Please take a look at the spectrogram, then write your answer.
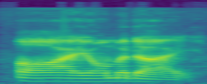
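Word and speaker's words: Iomedae: is the will of Iomade or Iomede, or however you would like to pronounce it. There is only one way, but I did want to correct you. Iomade.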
